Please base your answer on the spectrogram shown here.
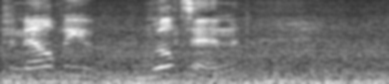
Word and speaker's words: Penelope Wilton: is also the wonderful Penelope will Wilton I always get her name wrong so Penelope Wilton is from Downton Abbey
